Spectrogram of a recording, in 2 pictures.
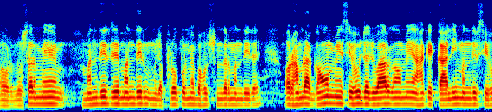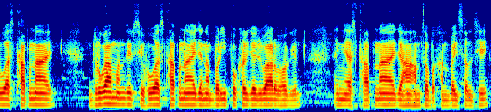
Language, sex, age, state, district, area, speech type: Maithili, male, 45-60, Bihar, Muzaffarpur, rural, spontaneous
